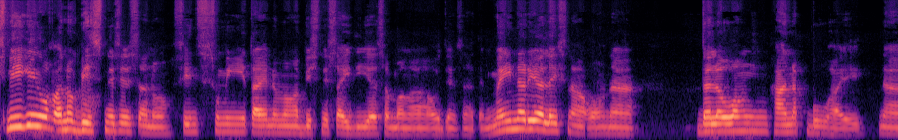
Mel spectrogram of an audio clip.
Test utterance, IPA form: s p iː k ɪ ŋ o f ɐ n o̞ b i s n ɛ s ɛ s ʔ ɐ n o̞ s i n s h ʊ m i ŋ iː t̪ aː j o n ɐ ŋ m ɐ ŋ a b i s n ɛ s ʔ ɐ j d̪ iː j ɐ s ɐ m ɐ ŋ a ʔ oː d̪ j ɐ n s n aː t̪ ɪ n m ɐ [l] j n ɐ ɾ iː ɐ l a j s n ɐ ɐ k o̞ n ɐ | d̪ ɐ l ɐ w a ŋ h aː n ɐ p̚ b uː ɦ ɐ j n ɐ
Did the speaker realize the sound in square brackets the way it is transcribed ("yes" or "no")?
no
